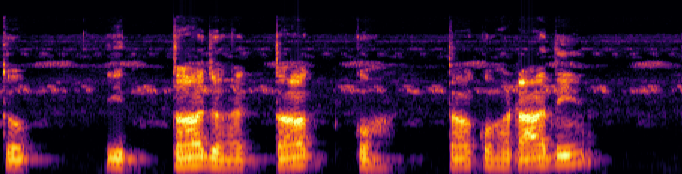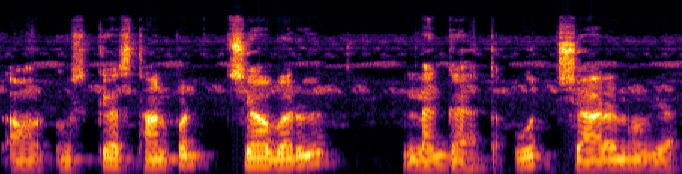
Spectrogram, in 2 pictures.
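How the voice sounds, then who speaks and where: A male teacher walks students through a grammar rule at an unhurried, deliberate pace. He repeats each point several times and spells words out syllable by syllable. His pitch sits in the middle range for a man. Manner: repeats rules, asks "ठीक है ना" often. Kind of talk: grammar lesson.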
